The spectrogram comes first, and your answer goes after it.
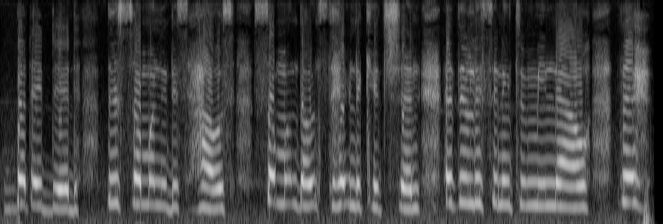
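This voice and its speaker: A woman's voice: high voice, steady tone, moderate pace, close to an everyday voice. A woman playing a nervous, demanding invalid wife alone at home in a radio play, with an imperious, fretful manner. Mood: terrified, pleading.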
